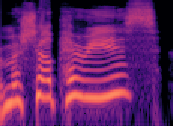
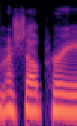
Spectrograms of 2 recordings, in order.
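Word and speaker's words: Michel Perry: her bright green pumps, which I just want to say, I know like she pronounced it Michelle Perry, and I'm sure that she's right. But the subtitle says Michelle Perry, and I'm like, okay, I see through this.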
